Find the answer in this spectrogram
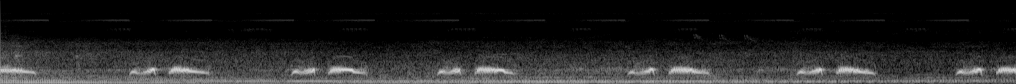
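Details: Spotted dove kept as a decoy for luring wild birds, cooing steadily in paired notes, a clipped first coo and a longer rounded second, repeated roughly every one and a half seconds over low background hum.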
